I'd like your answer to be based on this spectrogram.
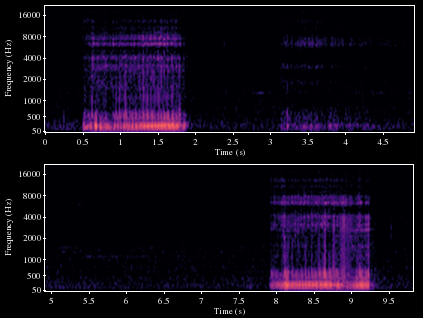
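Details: Snoring: two loud, rough, buzzing breaths about seven seconds apart with a softer noisy breath between, loud enough to drown out the TV.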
